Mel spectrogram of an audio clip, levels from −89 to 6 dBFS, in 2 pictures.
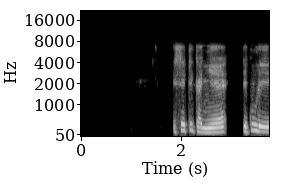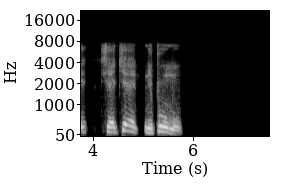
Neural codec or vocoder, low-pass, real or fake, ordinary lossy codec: none; 7.2 kHz; real; Opus, 16 kbps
